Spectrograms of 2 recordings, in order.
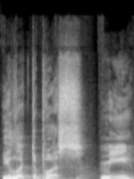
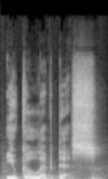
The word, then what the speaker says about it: eucalyptus: so good smell it you lopus me dot dot dot 9-year-old nephew hands me a Candle jar it's pronounced eucalyptus the kid didn't know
